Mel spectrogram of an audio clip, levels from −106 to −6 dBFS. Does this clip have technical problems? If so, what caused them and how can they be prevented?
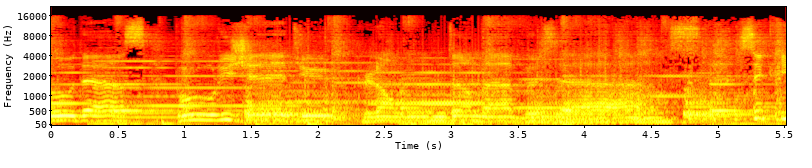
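Yes. From 1.42 s to 4.96 s there is a block size mismatch (padded). Each block is written short and zero-filled. That leaves a gap in every block, heard as a 43.1 Hz buzz, which fits a 1024-sample read block. The sound runs at 0.861 times normal speed, at about its normal pitch. To prevent it, make every stage write exactly the block size the next stage reads.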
